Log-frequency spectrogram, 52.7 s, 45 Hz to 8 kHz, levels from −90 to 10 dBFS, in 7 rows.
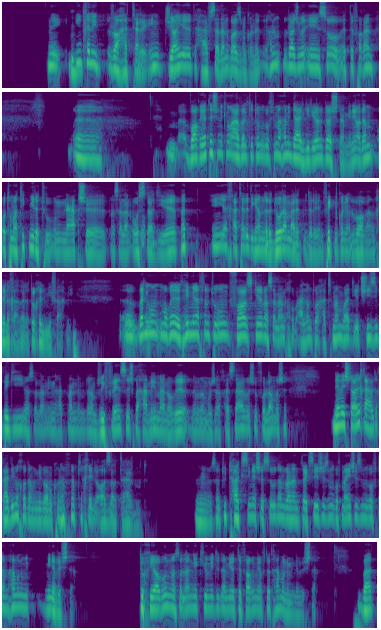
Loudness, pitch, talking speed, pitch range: -30 LUFS, 145 Hz, 145 wpm, 120-160 Hz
